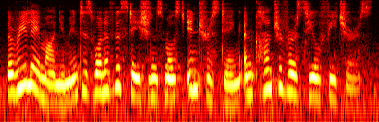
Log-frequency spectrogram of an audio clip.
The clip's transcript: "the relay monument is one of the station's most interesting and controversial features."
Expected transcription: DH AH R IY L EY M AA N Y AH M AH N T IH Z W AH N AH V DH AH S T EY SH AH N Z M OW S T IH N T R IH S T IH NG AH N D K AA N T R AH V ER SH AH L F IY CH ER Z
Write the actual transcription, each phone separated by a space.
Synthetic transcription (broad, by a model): DH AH R IY L EY M AA N Y AH M AH N T IH Z W AH N AH V DH AH S T EY SH AH N Z M OW S T IH N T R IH S T IH NG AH N K AA N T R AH V ER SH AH L F IY CH ER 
